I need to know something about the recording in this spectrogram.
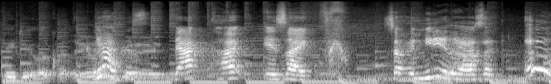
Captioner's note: whooshing vocalization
